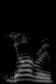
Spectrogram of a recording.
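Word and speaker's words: Yawuru: Uh Yaru, by the way, isn't spelled as it sounds. So if you wanted to jot it down, it is Y A W U R U. So it's spelled Yuru. Uh but it's spelled it said Yaru.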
